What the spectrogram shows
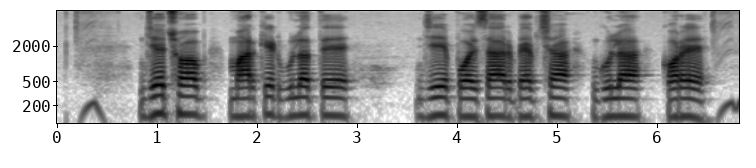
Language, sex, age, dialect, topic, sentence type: Bengali, male, 18-24, Jharkhandi, banking, statement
